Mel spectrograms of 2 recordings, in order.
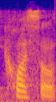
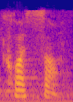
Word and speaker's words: croissants: When we are talking about more than one of something, we generally add an S. But the S isn't pronounced. So it's un croissant, 6 croissants.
